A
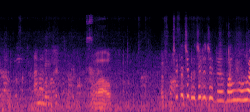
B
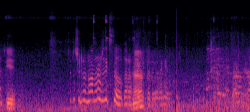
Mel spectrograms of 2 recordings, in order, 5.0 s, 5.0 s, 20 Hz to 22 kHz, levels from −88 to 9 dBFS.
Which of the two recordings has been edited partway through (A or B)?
B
